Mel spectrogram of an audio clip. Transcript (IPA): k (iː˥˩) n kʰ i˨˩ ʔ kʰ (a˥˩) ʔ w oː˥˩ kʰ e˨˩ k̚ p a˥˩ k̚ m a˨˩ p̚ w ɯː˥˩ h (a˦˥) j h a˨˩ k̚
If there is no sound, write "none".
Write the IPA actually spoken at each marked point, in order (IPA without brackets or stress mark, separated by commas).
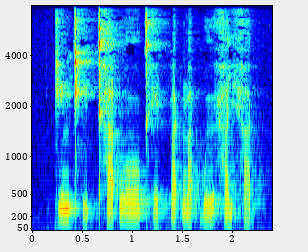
i˥˩, a˦˥, a˦˥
